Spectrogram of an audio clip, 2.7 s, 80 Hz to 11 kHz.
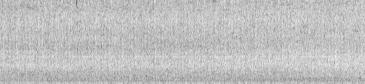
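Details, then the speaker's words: Freshly rebuilt 1380cc Mini engine with a test alternator and an exhaust piped outside. Smooth, even idle with a steady exhaust hum and no knocks, rattles or misses; quiet, no vibration. Normal idle. "But here we go. Beautiful, quiet, no vibration, smooth, shift through all the gears, no oil leaks. Looking very nice."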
